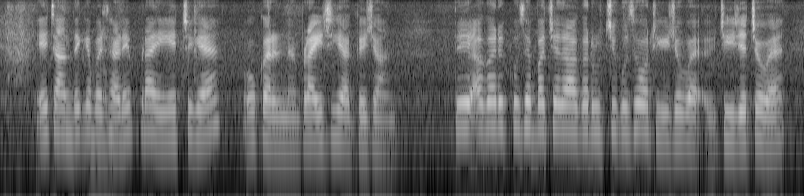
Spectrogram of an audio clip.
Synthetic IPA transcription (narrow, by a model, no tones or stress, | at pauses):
eːt͡ʃãːnd̪eːkɪbəd͡ʒsaːɽeːpəɽaːiːet͡ʃɡɛː | oːkəɾənɛːpəɽaːiːt͡ʃiəɡeːd͡ʒaːn | t̪eːəɡəɾkɪseːbətːʃeːd̪aːəɡəɾːut͡ʃiːkʊseːoːt͡ʃiːd͡ʒoːɛːt͡ʃiːd͡ʒeːt͡ʃɦoːɛː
